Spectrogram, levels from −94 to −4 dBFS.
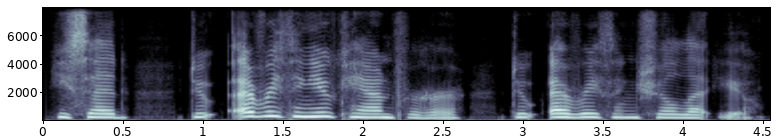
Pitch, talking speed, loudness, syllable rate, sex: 240 Hz, 170 wpm, -19 LUFS, 5.3 syllables/s, female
